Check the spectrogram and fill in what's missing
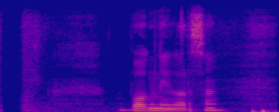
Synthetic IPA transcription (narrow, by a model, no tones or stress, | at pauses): bʌɡneɡʌrt͡sʰʌ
